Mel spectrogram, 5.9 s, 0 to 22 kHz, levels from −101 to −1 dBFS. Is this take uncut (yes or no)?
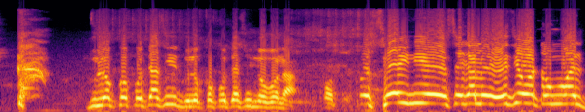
no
